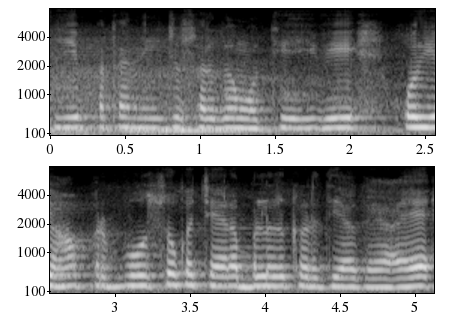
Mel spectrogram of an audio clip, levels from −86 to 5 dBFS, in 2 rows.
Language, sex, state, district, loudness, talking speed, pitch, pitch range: Hindi, female, Uttar Pradesh, Shamli, -15 LUFS, 235 wpm, 225 Hz, 220-235 Hz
